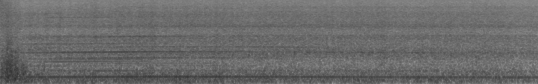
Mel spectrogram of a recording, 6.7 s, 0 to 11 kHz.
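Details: 2009 Yamaha R6 holding 7,000–8,000 rpm with a droning rattle/buzz; cause was a loose washer between the crash cage and engine mounts, and removing it stopped the noise.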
